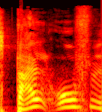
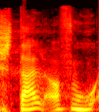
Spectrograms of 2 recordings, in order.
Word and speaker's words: Stalloffen: Es ist nicht Stallofen, es ist Stalloffen, Also von wegen Hosenstalloffen.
